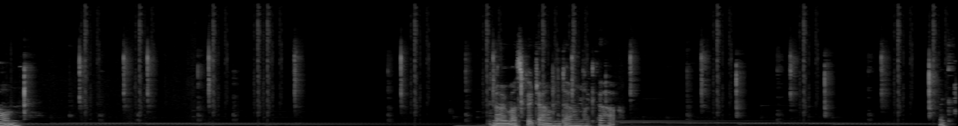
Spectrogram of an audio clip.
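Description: Small metal pieces click softly as they turn.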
